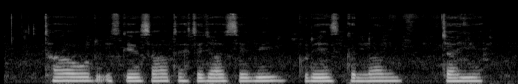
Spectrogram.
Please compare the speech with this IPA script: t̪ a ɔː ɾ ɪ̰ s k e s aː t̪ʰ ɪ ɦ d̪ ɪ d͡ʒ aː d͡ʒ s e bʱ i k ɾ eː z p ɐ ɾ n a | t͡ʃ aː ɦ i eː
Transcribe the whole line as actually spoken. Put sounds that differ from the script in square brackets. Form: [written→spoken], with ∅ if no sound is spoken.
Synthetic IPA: [t̪→t̪ʰ] a ɔː ɾ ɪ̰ s k e s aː t̪ʰ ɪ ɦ [d̪→t̪] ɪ d͡ʒ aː d͡ʒ s e bʱ i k ɾ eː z [p→k] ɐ ɾ n a | t͡ʃ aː ɦ i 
